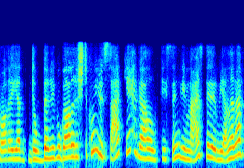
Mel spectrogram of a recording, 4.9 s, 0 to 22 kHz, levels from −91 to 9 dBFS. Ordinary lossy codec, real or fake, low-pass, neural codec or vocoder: Opus, 16 kbps; fake; 7.2 kHz; codec, 16 kHz in and 24 kHz out, 0.6 kbps, FocalCodec, streaming, 2048 codes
